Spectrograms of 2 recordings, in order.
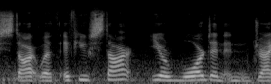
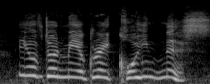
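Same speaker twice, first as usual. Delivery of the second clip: fake stage Irish accent, much higher, louder; 10 semitones higher, 5 dB louder than usual. Mocking the irish accent people always put on, the speaker does a fake stage irish accent. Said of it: "that Irish accent that people try to put on all the time".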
